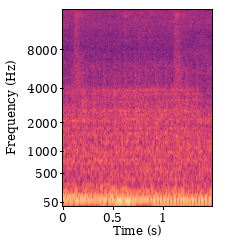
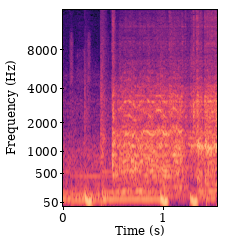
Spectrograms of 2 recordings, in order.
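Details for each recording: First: Restored Plymouth Cuda V8 at idle: deep lumpy idle with light quick tapping on top; valve train tapping, owners hope lifters that will pump up rather than a bottom-end problem. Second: Restored Plymouth Cuda V8 after work for a vacuum leak, running in at about 2,000 rpm to operating temperature: cranks, catches and settles into a steady, even idle without ticking or stumbling; runs normally, vacuum leak apparently gone.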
